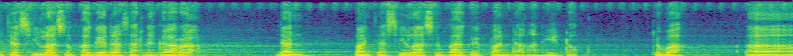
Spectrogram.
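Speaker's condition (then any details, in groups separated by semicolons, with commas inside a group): No condition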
